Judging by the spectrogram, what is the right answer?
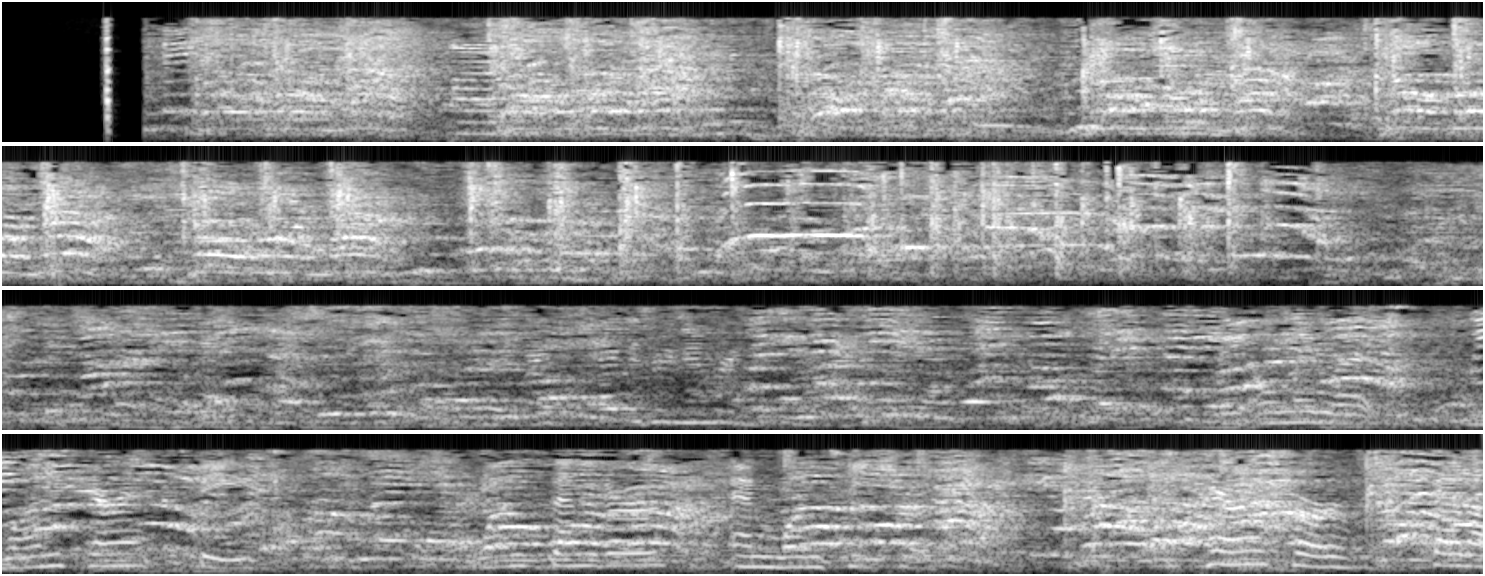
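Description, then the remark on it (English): A crowd at a school board meeting in Utah chants the slogan "no more mask" loudly and repeatedly, many voices overlapping with shouts and scattered clapping, the noisy chorus holding steady for about half a minute. “Hear him chanting no more mask.”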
